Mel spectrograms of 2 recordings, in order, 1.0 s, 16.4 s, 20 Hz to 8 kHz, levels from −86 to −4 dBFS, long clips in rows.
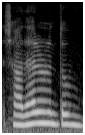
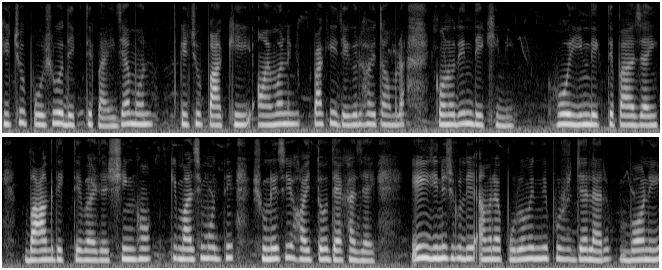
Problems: constant background noise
